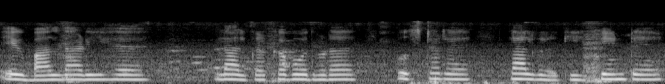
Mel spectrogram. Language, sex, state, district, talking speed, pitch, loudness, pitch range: Hindi, female, Bihar, West Champaran, 135 wpm, 225 Hz, -15 LUFS, 220-235 Hz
